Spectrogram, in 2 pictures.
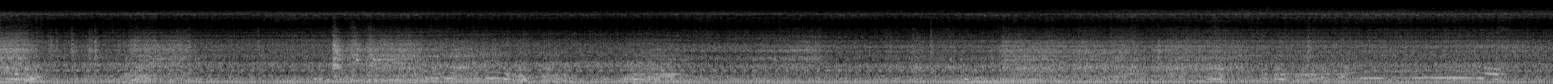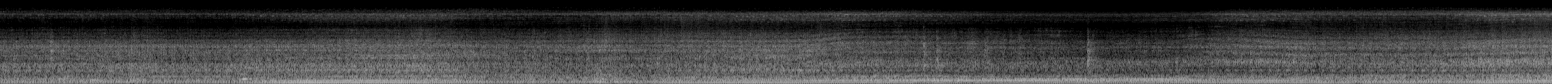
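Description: Heavy diesel engines of a backhoe loader and a farm tractor running steadily, with the engine note rising for about two seconds roughly eighteen seconds in and again for about five seconds near the end.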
